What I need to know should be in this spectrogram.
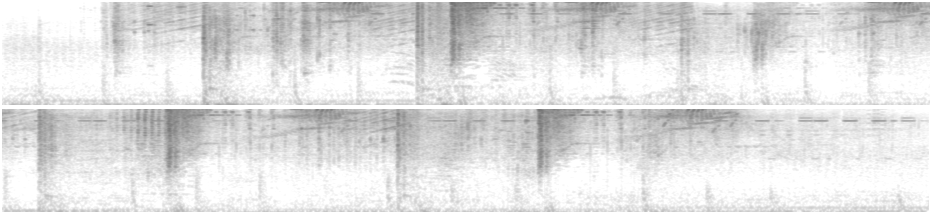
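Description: Gunshots crack in short, sharp bursts.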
